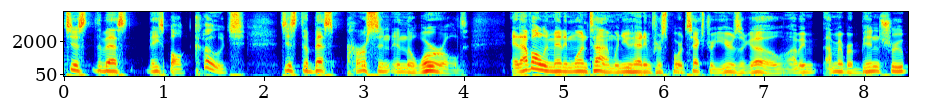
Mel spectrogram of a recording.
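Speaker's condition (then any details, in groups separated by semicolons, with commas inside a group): No condition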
